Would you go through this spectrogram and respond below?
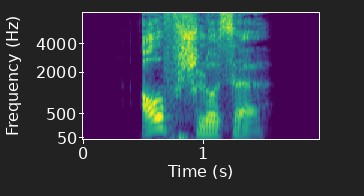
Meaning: dative singular of Aufschluss
- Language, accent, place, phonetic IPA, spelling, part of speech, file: German, Germany, Berlin, [ˈaʊ̯fˌʃlʊsə], Aufschlusse, noun, De-Aufschlusse.ogg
